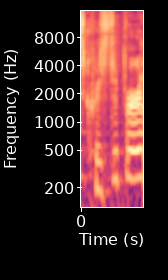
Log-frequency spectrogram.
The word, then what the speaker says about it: Christopher: And my last name is Christopher, like Christopher Columbus.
